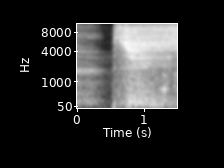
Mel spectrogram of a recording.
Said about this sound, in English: He was breathing.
